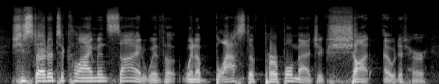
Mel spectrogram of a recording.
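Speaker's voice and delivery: plain reading voice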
